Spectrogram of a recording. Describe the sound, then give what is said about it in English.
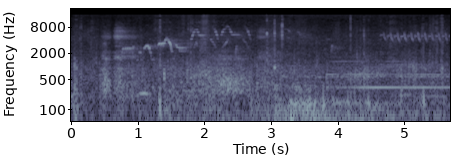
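Birds sing in the wooded outskirts of a Yukon subdivision, in repeated warbling, high-pitched trills over a steady low outdoor rumble, with a rapid chirping burst near the end and a faint humming tone underneath. “Having the birds sing.”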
